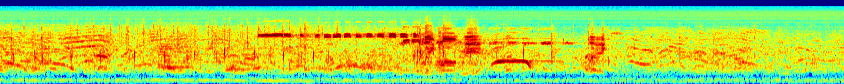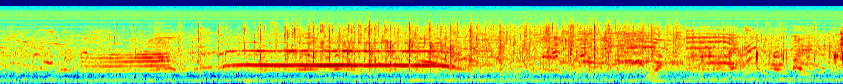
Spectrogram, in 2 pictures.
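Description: A crowd chatters and cheers outdoors.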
